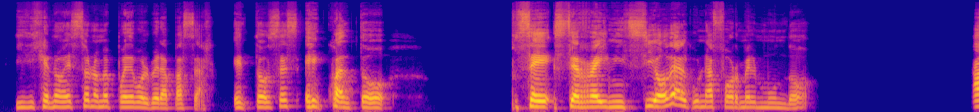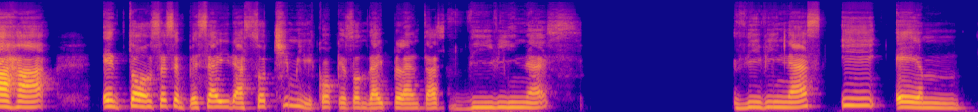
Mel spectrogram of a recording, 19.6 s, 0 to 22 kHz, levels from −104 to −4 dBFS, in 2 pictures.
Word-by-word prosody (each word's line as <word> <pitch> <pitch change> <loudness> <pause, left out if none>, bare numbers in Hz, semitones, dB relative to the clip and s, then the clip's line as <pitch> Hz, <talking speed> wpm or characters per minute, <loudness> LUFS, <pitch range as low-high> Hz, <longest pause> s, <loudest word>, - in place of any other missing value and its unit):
Y 180 - -6
dije: 190 +2 -2
"No, 195 0 -1
esto 195 +3 -2
no 200 - -2
me 200 0 -2
puede 185 -1 0
volver 170 -2 0
a 155 0 -2
pasar". 155 0 -6 0.3
Entonces, 185 +5 -2
en 210 -2 0
cuanto 175 -1 +1 1.2
se 205 -3 +8
se - - +7
reinició 195 +2 +5
de 320 - +6
alguna 200 -4 -1
forma 185 -2 -3
el 185 - -7
mundo 170 -3 -8 1.6
Ajá. 200 -1 +5 0.5
Entonces, 210 +1 +1
empecé 175 0 -3
a 195 - +2
ir 200 0 -2
a 170 - -1
Xochimilco, 205 - -7
que 170 - -10
es 165 - -12
donde 170 -2 -4
hay 165 +1 -2
plantas 160 -1 -4
divinas 180 +5 -7 1.5
divinas. 190 +5 -4 0.2
Y, 250 -1 -6
em, 170 -4 -2
185 Hz, 115 wpm, -22 LUFS, 170-200 Hz, 1.6 s, se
